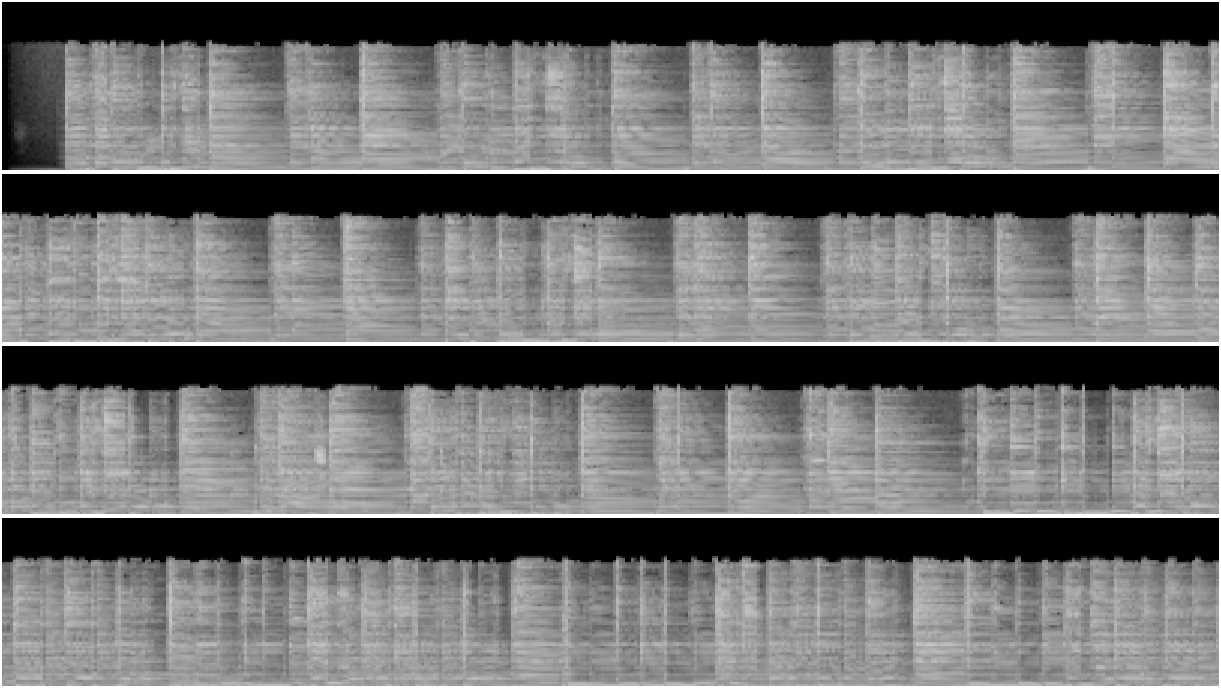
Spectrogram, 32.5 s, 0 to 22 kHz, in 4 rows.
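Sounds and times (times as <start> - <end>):
saz playing eastern ceremony music: 0.4 - 32.4.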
